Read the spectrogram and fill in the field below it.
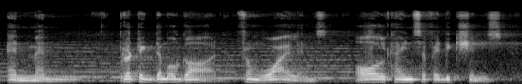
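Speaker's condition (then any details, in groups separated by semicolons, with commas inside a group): No condition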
